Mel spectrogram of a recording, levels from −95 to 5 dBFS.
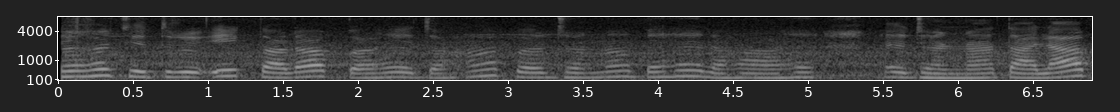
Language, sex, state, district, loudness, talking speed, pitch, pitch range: Hindi, female, Rajasthan, Nagaur, -44 LUFS, 130 wpm, 225 Hz, 205-255 Hz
